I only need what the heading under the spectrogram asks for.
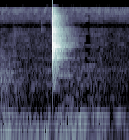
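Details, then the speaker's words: Toyota transmission shift solenoid bench-tested with a test bulb on battery power: one sharp, strong click as the negative wire is disconnected, a weaker click on connecting; plunger moving, solenoid passes. "so do you hear that big click once I took off the wire from the negative it also clicks when I connect it but not as strong as when I disconnect"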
